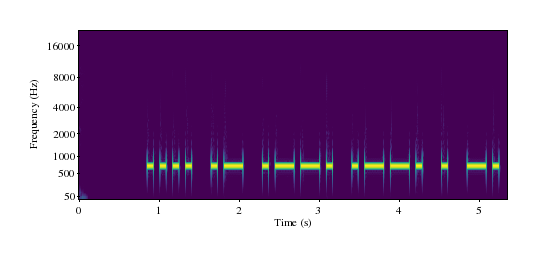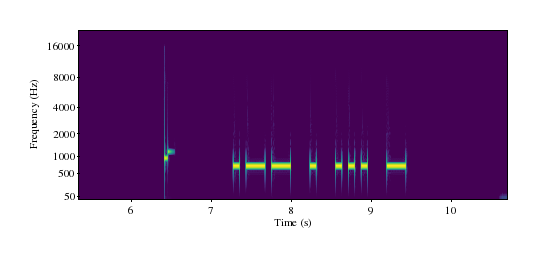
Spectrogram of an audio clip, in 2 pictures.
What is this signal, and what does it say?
Morse code, heard as a keyed tone, about 15 wpm, 700 Hz. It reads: HAPPEN WEST
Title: Sentences from Top 400 Words - New Word Drill - 15wpm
